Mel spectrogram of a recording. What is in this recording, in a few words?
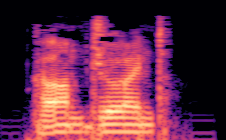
"conjoint", English; adjectives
